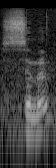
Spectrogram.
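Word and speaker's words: 住む: The pronunciation here is sumu, right?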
